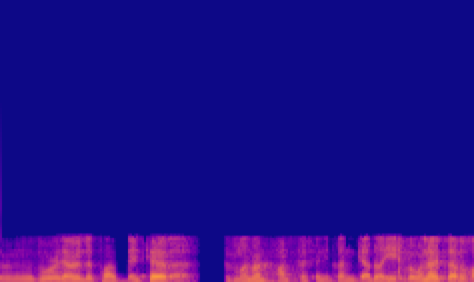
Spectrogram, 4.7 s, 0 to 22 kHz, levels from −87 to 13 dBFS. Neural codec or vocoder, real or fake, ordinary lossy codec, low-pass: codec, 16 kHz, 0.5 kbps, X-Codec, HuBERT features, trained on general audio; fake; AAC, 16 kbps; 3.6 kHz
